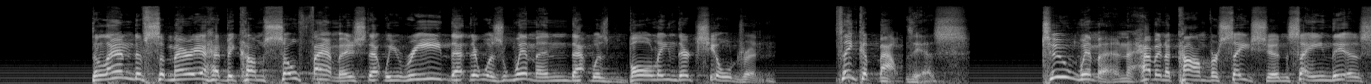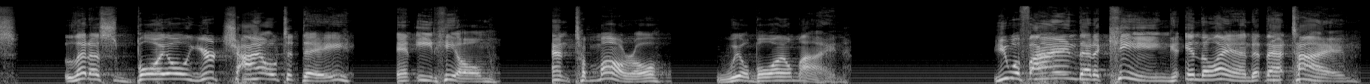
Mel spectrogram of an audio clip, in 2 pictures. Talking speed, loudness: 125 wpm, -17 LUFS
